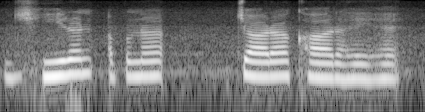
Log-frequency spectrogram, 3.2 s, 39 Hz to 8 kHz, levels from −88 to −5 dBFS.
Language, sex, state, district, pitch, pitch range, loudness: Hindi, female, Uttar Pradesh, Shamli, 210 Hz, 200-220 Hz, -15 LUFS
